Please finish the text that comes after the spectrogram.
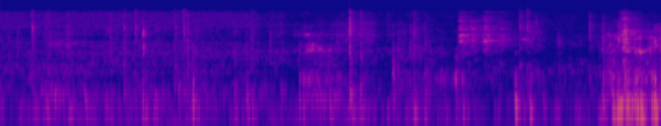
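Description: Steady keyboard typing on a computer while writing firewall rules for a wireless adapter interface, with many quick, light clicks at close range and louder bursts near the end, alone without talk.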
